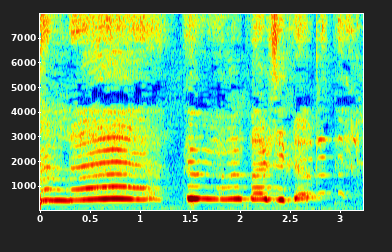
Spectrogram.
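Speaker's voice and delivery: wailed, tearful plea; crying prayer. Retold or imitated. Pleading with Allah for someone beside them, crying. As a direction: call out to God while really weeping. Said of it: "কাঁদছি".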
